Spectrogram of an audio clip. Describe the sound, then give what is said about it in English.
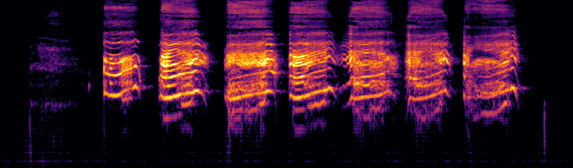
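A person imitates a seagull, letting out about seven loud, squawking cries in a quick steady series, each with a bending, wavering pitch, after a faint breathy lead-in. “I can do a seagull impersonation.”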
